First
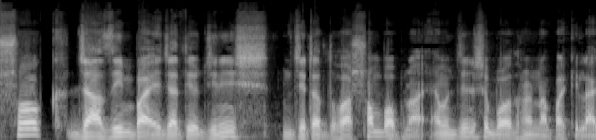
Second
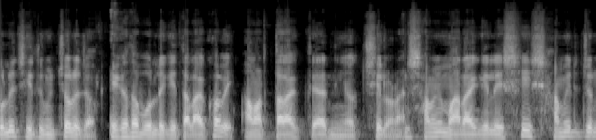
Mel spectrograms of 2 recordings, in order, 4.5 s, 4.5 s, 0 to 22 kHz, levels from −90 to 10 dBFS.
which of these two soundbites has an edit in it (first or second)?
second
